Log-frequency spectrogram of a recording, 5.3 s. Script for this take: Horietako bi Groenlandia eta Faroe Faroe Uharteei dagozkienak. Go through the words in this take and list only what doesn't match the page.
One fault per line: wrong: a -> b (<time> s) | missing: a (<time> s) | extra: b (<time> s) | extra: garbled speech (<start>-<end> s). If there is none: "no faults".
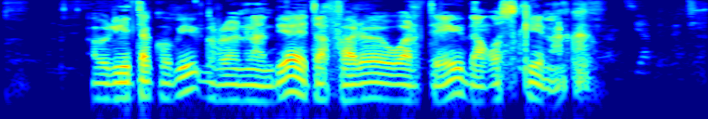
missing: Faroe (2.9 s)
